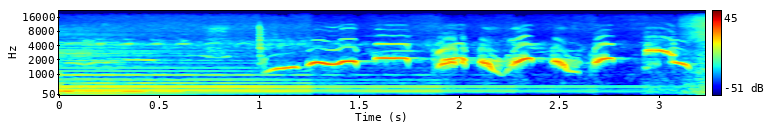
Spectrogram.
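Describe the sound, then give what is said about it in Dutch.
A bird sings a quick series of clear, fluting whistled notes, about nine short rising and falling phrases, distinct, in a garden with other birds in the background, following a second of low steady hum. “En nu hoor je ook de andere vogels op de achtergrond en zo van die tuin.”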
